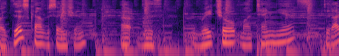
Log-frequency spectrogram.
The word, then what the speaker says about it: Montanez: be a part of this conversation with Rachel Montanez. Did I pronounce that correctly? Montanez, yes.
